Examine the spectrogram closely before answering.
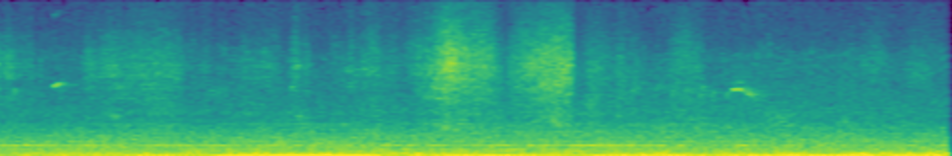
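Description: Steady low engine hum in the background, growing slightly louder, with a couple of brief rustles about three seconds in as hands slide over the wooden stick.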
